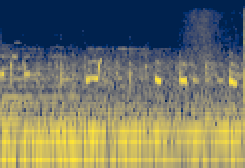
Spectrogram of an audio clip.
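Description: Faint birdsong: a string of short, quick chirps that rise and fall in pitch. The tail of soft music dies away at the start.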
